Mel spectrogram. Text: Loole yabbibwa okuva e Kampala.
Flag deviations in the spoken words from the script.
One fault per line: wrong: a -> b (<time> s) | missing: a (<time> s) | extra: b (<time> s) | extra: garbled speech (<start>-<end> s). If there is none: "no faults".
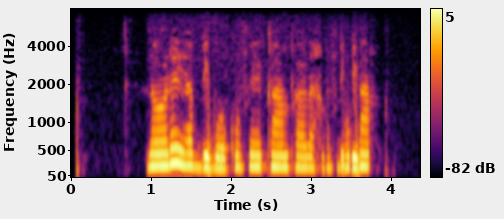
extra: garbled speech (3.1-3.7 s)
